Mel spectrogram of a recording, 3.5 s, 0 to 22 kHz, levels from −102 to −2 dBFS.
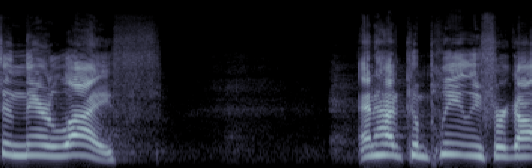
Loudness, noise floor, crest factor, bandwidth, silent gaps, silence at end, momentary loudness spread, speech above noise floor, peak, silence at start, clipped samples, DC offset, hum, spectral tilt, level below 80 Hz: -35 LUFS; -84 dBFS; 22 dB; 16 kHz; none; 0 s; 6 LU; 48 dB; -16 dBFS; 0 s; under 0.1%; under 0.1%; none; -3 dB/octave; under -90 dBFS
